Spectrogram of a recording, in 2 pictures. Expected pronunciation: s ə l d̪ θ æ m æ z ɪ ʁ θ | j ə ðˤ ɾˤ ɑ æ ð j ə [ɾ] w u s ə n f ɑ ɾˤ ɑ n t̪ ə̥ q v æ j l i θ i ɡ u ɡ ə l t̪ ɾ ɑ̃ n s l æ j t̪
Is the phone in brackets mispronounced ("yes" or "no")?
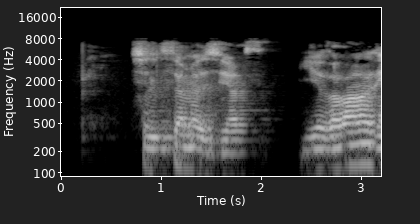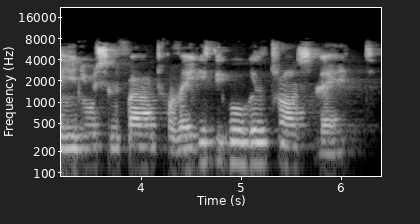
yes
